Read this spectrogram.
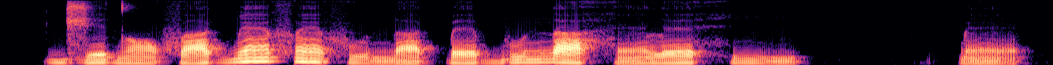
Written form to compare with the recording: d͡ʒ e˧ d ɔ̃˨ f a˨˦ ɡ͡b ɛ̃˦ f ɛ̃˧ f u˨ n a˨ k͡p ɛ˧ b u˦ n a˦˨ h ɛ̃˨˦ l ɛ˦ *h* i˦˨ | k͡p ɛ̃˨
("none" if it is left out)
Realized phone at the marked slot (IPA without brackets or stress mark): h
